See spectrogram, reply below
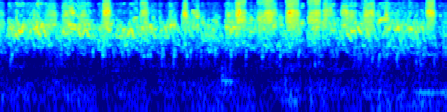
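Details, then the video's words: Chorus of Australian parrots: busy high chirps and warbles overlapping without pause, rising in brief louder bursts, with a low steady hum near the end. "Beautiful Australian Parrots Chirping sounds beautiful Parrots Sounds"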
